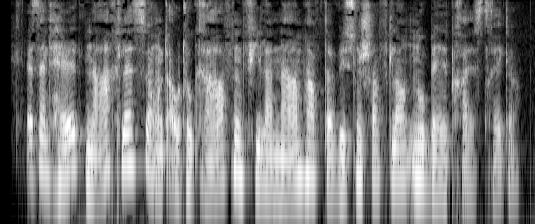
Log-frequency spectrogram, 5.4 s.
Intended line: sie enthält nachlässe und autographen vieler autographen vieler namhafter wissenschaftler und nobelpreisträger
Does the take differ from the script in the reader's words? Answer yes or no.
yes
